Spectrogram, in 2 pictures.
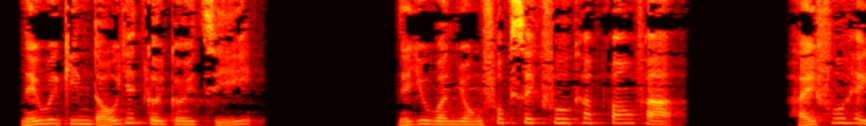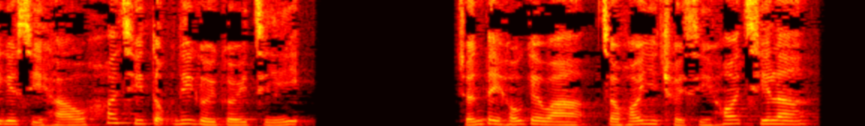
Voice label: instruction breathing; aphasia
